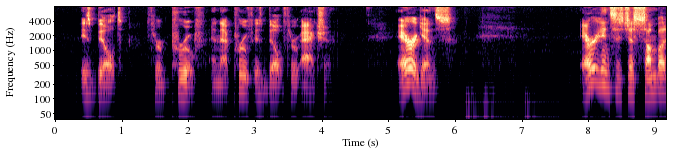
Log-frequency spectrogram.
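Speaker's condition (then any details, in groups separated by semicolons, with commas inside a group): No condition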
